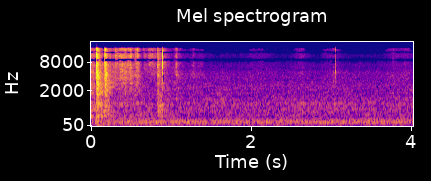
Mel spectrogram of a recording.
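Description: Quiet room tone: a faint steady low hum with a couple of light clicks.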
